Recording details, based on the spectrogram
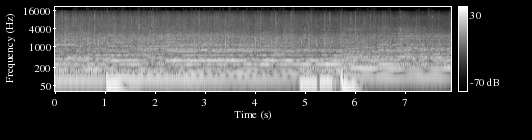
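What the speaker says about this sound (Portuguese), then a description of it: "Você pode aplaudir ao Senhor." A church congregation applauding at the close of a service: steady, dense clapping that fills the room and rises slightly near the end, over low, sustained musical tones.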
